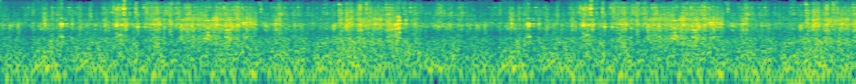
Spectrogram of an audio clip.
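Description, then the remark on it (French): Steady, loud wind roars over the microphone throughout, a dense, buffeting rush from a fast mountain bike descent at the Domaine de Cangé in Saint-Avertin, France, hands gripping the handlebars, with faint mechanical rattles underneath and no voices. “Saint-Avertin, c'est aussi l'amusement au domaine de Cangé, où l'on peut faire quelques descentes de VTT à fond la caisse, les mains serrées au guidon, le vent qui nous passe sur la côté de la tête.”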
